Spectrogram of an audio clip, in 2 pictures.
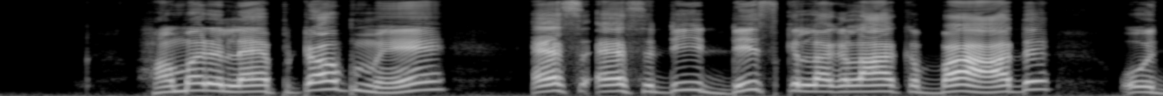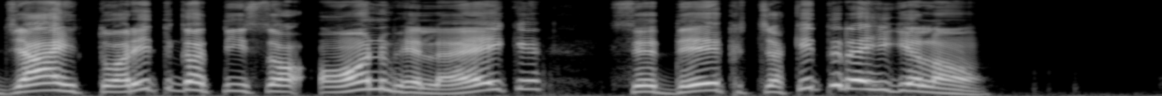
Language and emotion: Maithili, surprised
